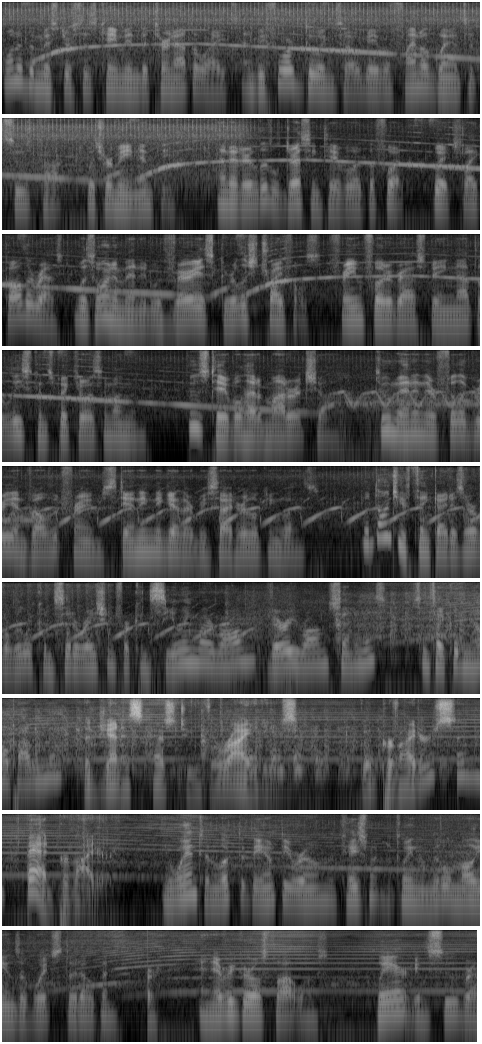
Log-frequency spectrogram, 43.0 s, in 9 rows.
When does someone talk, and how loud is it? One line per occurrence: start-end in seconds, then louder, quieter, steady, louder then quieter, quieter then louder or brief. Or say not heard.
0.0-42.9 steady.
